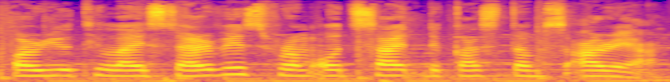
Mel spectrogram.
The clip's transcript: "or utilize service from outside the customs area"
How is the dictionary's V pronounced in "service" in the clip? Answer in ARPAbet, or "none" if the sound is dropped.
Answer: V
